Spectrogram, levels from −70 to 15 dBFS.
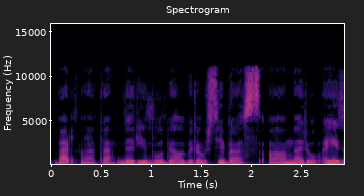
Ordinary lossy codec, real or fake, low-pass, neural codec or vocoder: MP3, 48 kbps; fake; 14.4 kHz; codec, 32 kHz, 1.9 kbps, SNAC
